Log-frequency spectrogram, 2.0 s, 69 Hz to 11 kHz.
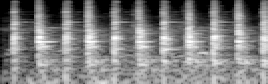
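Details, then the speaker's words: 80 Series on its first trip, beach driving on Moreton Island: sharp metallic clacks about five times a second that follow the wheel; brake caliper hanging on one bolt; loose caliper clunk. "So there's one bolt hanging on there, so I'm gonna tighten that up and it should get us out of trouble. Dude, that's my lunch and dinner. You know when you chase one of those noises and you're like, what is that? Sounds like this."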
